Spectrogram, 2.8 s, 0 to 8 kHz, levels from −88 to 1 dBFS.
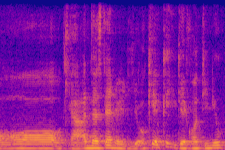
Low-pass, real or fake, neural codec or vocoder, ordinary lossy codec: none; real; none; none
